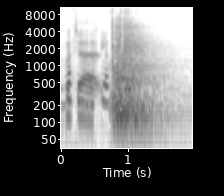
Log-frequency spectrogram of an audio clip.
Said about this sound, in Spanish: el último cerrar de la puerta y quedan ustedes.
